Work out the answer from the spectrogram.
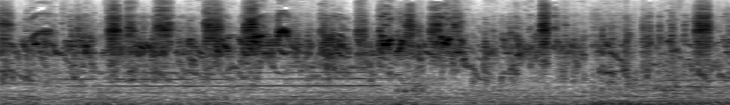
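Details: Seed-eating budgerigars produce bursts of shrill chirps and squawky warbles, rising and falling in loudness every half second or so, many birds calling at once.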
